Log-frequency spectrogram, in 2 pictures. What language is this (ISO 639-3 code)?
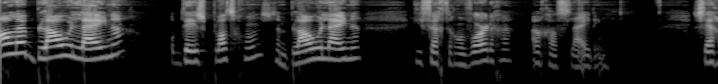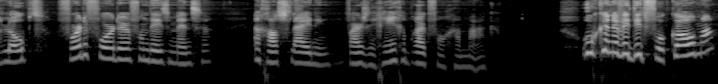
nld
